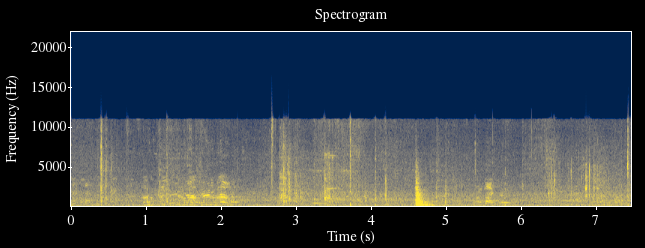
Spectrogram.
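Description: Hockey sticks sharply clack against a ball.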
